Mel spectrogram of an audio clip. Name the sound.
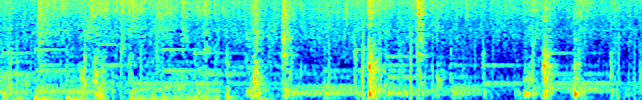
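onions frying in a pan on high heat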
